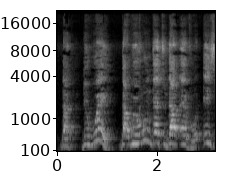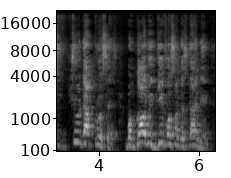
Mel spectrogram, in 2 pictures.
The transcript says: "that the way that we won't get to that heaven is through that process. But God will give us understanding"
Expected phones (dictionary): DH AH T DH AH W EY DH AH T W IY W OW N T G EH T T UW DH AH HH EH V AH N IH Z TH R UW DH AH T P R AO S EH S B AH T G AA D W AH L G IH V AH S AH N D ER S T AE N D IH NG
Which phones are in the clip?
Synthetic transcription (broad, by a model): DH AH T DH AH W EY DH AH T W IY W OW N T G EH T T UW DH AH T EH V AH L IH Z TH R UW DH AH T P R AO S EH S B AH T G AA D W AH L G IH V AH S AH N D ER S T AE N D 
